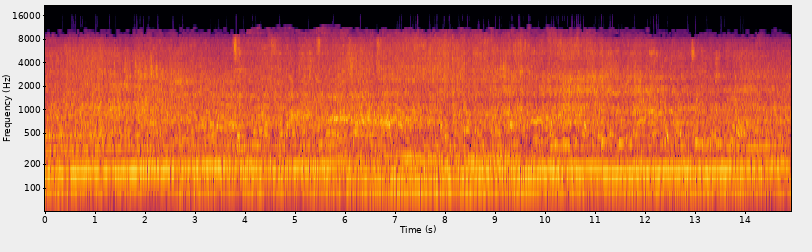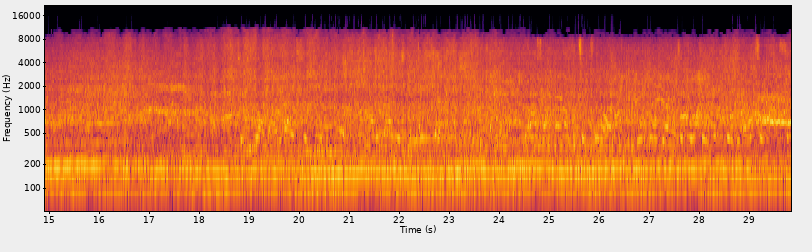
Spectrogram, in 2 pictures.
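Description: Several van engines running hard together as a pack of vans races round a short oval track, a loud continuous mix of engine noise with no break.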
